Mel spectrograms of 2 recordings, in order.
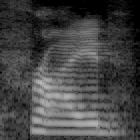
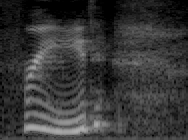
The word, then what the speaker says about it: Fried: reading this yesterday that fried was not right even though that's how it's spelled and as someone with a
